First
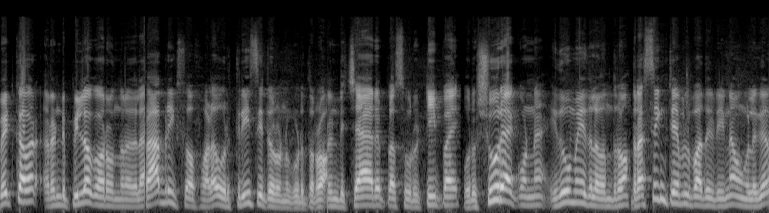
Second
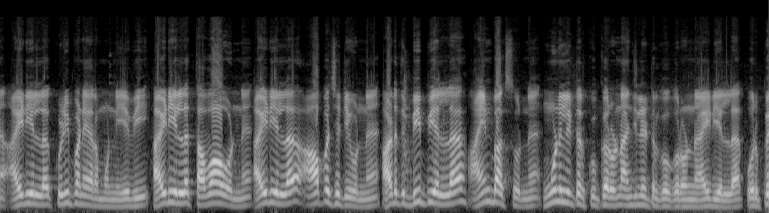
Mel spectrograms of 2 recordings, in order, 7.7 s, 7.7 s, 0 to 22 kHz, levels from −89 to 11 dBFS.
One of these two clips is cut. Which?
first; 3 cuts; at 1.4 s, 3.3 s, 6.3 s

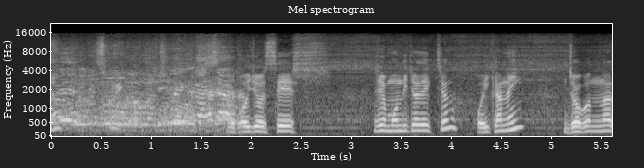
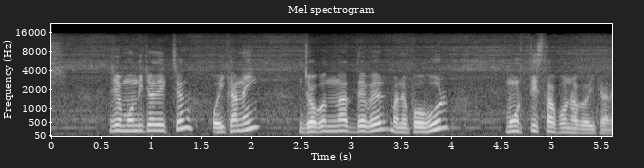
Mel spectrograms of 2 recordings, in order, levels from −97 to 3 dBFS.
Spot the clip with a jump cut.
first; 1 cut; at 1.7 s

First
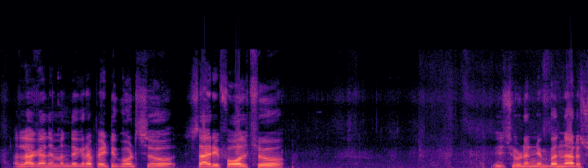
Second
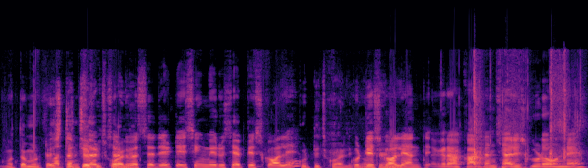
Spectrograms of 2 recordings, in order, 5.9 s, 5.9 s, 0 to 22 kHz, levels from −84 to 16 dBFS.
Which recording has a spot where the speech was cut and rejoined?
second; 1 cut; at 4.4 s

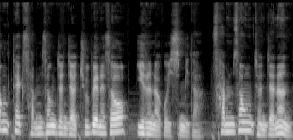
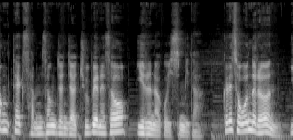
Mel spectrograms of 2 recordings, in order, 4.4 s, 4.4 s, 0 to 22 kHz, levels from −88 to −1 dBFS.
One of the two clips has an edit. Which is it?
first; 1 cut; at 3.2 s

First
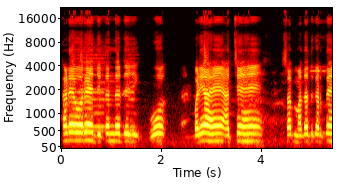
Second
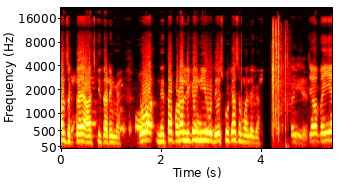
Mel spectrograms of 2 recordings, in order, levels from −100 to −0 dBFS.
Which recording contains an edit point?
second; 1 cut; at 4.2 s

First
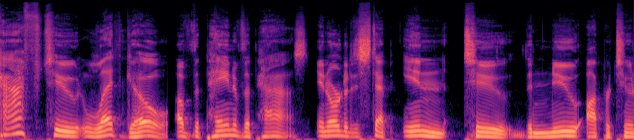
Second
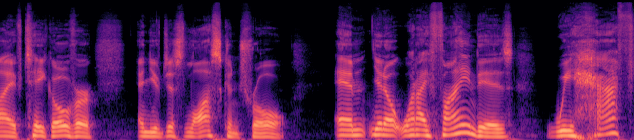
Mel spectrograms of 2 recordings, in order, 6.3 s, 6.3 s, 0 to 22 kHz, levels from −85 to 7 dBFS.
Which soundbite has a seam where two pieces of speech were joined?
first; 2 cuts; at 1.7 s, 3.0 s

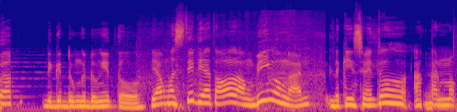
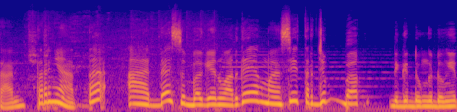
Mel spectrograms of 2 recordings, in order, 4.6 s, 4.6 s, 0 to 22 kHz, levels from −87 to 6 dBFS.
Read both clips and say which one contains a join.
first; 1 cut; at 3.3 s

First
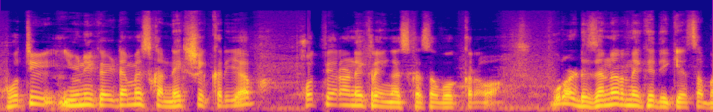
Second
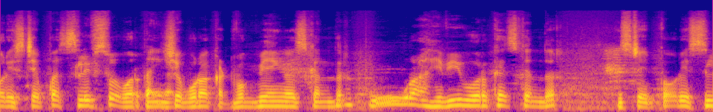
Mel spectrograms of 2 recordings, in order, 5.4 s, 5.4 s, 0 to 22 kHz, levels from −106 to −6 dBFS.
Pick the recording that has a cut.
second; 1 cut; at 1.3 s

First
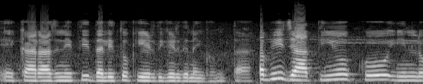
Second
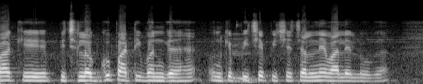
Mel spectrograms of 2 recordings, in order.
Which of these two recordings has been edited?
first; 1 cut; at 2.6 s

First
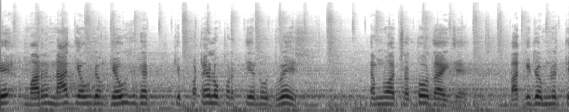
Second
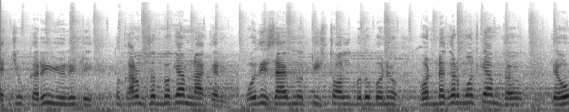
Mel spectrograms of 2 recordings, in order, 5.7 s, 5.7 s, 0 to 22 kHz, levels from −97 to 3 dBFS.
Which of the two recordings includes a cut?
second; 1 cut; at 2.3 s

